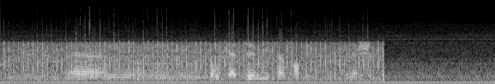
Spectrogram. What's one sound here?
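A man speaks briskly over a crackly radio.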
